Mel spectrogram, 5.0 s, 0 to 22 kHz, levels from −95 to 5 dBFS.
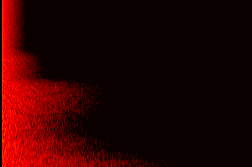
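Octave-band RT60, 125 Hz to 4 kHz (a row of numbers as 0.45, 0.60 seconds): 4.9, 4.0, 3.1, 2.6, 2.9, 2.1 seconds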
